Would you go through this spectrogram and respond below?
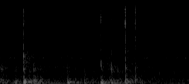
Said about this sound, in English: We're not typing it right, dude.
